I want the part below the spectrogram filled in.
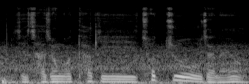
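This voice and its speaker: There is noticeable noise behind this speaker. He is a man whose intonation is lively. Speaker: vlogger. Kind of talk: vlog narration. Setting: outdoors. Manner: casual, relaxed.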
